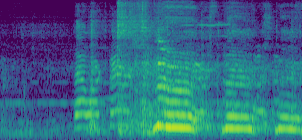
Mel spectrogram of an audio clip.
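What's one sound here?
A young man screams loudly in fright.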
